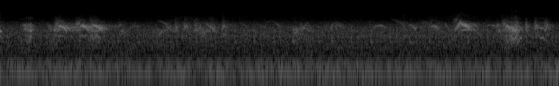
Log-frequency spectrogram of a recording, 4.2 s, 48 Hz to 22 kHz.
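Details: Osprey confronting magpies at its nest in Hellgate Canyon near Lolo, Montana, at 10:26 AM on July 15, 2015: two short bursts of high, sharp chirps, soft and partly blurred, with a faint steady low hum throughout.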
